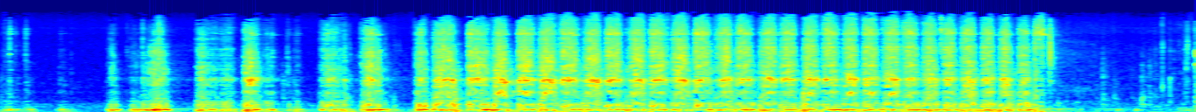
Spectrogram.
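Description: A hand saw cutting off the tip of a homemade tool for extracting washing-machine drum spiders, with loud, close rhythmic back-and-forth strokes that start hesitantly, then settle into a fast, steady run before stopping.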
